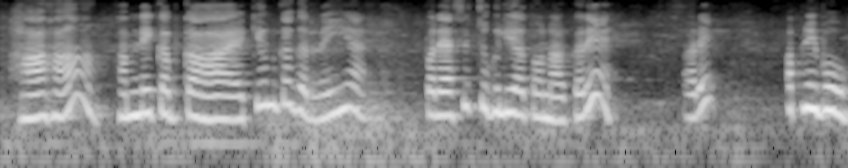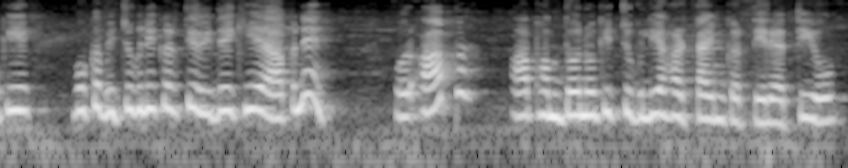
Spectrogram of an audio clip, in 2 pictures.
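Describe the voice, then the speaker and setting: Cartoon daughter-in-law, young woman, rude and taunting, high voice, muffled lo-fi audio with faint music, as a woman puts her on. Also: moderate pace. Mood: scolding. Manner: taunting, scolding.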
